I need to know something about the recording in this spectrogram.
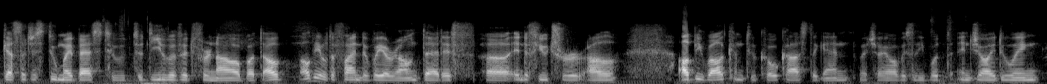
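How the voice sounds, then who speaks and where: Low-voiced man co-casting. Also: little pitch movement, brisk, hardly any pauses, a bit bright, highs cut off. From Liechtenstein. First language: German. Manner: thoughtful, hesitant, restarts phrases often. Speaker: co-caster. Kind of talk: esports commentary over voice chat.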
